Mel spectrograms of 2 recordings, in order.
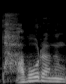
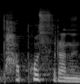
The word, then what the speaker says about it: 파포스: 바보라는 곳에 도착이 됩니다. 저는 왜 지명이 바본가라고 봤는데 우리나라식은 P가 B 발음을 해서 그냥 바본데 원래는 파포스라는 지역이래요.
